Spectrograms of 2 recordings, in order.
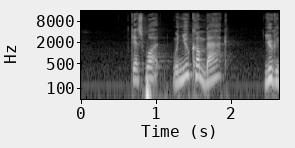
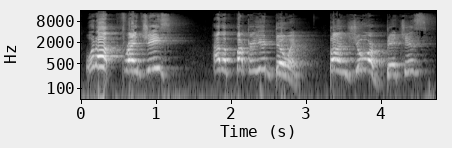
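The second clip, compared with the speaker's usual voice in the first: much higher and louder, greeting yell; hyped shout-out; 9 dB louder, slower than usual. Acted. Shouting a greeting to French listeners, hyped. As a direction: holler it like a hype man. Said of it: "I'm gonna do my shout out to France now".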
